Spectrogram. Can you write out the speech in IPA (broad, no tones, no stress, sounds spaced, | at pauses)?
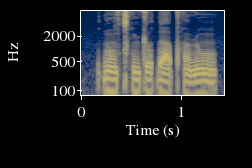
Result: ɗ õ ǀʰ ĩ ʈ o ɗ a pʰ ã ɳ ũ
